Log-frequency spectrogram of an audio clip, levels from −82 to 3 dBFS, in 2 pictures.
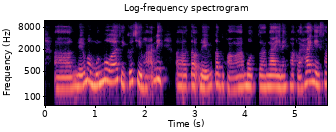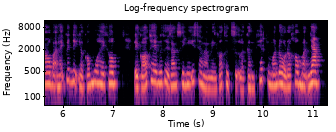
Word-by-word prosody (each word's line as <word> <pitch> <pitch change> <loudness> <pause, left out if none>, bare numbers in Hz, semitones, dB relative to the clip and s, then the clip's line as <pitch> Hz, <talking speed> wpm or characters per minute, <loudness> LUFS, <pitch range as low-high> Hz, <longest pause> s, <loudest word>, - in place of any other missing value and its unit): ờ, 170 0 -2
nếu 195 +2 +2
mà 270 0 +3
muốn 220 +2 +5
mua 285 0 +5
ấy 260 +2 +4
thì 235 -6 0
cứ 240 +2 +2
trì 255 -6 +2
hoãn 185 +10 -1
đi, 300 -1 +4 0.3
ờ, 195 -1 -2
t - - +2
để 175 -2 +4
tầm 220 -1 0
khoảng, 165 -2 -6
à, 185 +1 0
1 195 -1 +3
d - - -9
ngày 190 -1 +4
này 185 +2 -1
hoặc 195 -2 -5
là 170 - -2
2 240 +7 +1
ngày 230 -5 +2
sau 225 0 +1
bạn 205 -1 -2
hãy 195 - -2
quyết 285 - -6
định 250 -5 -4
là 185 - 0
có 195 0 -2
mua 240 +2 +2
hay 225 -2 +2
không? 230 +1 +2 0.4
Để 180 - +3
có 185 +3 +1
thêm 255 -3 +1
cái 235 0 0
thời 240 -4 0
gian 200 +1 0
suy 220 - -1
nghĩ 215 +4 -1
xem 230 -5 -1
là 175 - -2
mình 165 -1 -3
có 200 +3 -4
thực 220 - -2
sự 205 - -5
là 160 - -6
cần 180 0 -3
thiết 280 - -4
cái 225 - -3
món 205 +1 0
đồ 225 -4 +3
đó 190 +1 0
không 230 +1 -1
bạn 195 -2 -1
nha. 245 +2 +5
205 Hz, 315 wpm, -23 LUFS, 190-235 Hz, 0.4 s, muốn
